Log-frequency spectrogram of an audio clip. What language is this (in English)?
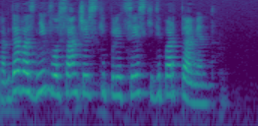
Russian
